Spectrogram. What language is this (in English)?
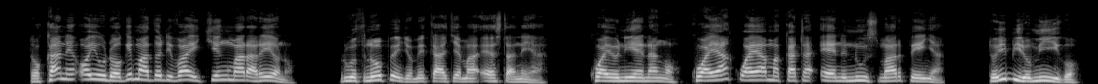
Luo (Kenya and Tanzania)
